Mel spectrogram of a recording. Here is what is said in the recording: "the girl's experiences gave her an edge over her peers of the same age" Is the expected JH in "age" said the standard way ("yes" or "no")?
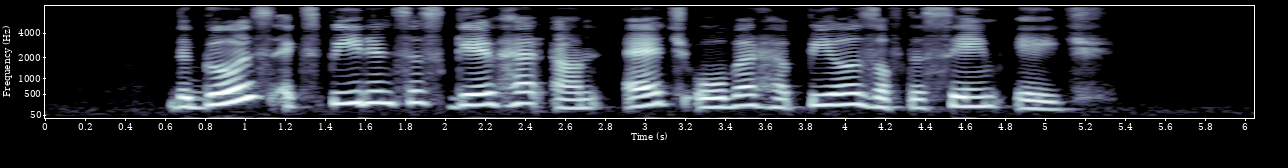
yes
